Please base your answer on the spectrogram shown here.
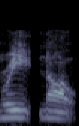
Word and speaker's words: Mrinal: And the way you say it is like saying tree, but with the M. So instead of saying tree, you say Mri and Mrinal. So that's how you say my name.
